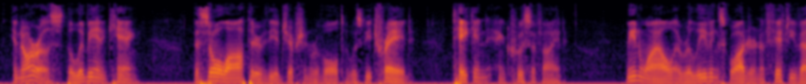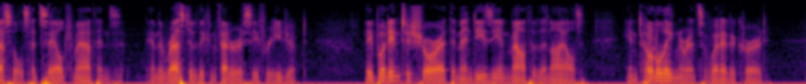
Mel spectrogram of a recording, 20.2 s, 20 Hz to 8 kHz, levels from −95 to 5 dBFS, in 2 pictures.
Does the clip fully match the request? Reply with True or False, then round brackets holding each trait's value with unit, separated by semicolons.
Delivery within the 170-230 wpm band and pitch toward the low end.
False (160 wpm; 105 Hz)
